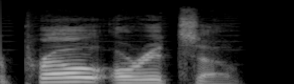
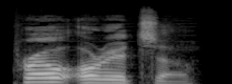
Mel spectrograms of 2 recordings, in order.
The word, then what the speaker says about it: proorizo: Pro orizo is what it is. Pro orizo. In fact, that's not right. I accidentally typed the P instead of the O. It should be P-R-O-O-R-I-Z-O, long O at the end. So P-R-O-O-R-I-Z-O.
